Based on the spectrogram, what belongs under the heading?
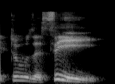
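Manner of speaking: slow, with "sea" held long; stress on SEA. Shown as a demonstration. Teacher showing which word is accented, stress on "sea". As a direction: pass lightly over "to the", insist on "sea". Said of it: "you insist on sea".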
